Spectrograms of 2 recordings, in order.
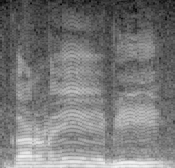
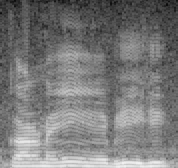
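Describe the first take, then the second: The two takes are said the same way.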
